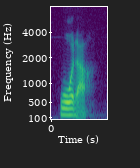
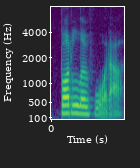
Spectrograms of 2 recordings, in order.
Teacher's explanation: some Aussies might pronounce the t sound as more of a really soft duh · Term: flapped T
